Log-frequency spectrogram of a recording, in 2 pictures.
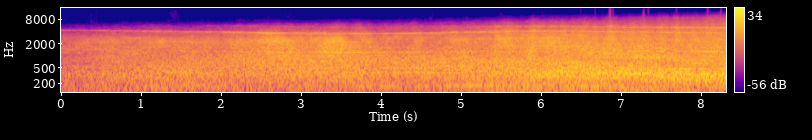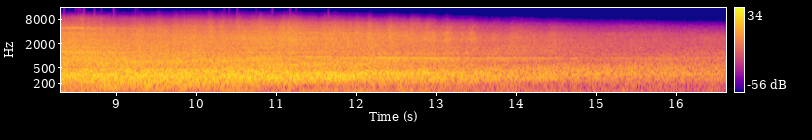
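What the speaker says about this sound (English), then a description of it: "Matthijs' dad is landing the next 777-300." A Boeing 777-300 jet lands at Amsterdam Schiphol Airport on a sunny August day, its loud engine roar swelling as it passes close overhead and then slowly fading, with a whining tone drifting through the noise.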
